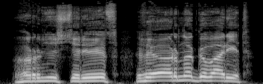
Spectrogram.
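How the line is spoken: Shouting stout man. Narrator (Russian): закричал тучный Ордмайер

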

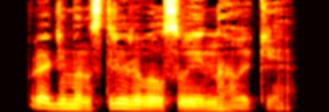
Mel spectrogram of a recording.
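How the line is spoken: Calm reply. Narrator (Russian): спокойно ответил Тапок

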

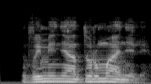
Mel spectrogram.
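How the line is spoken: Snapping. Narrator (Russian): огрызнулся Лопатин

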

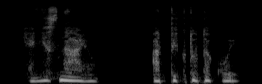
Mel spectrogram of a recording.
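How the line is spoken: Confused whisper. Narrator (Russian): спросила я шепотом, не понимая, что происходит и где нахожусь

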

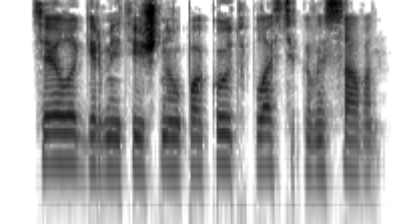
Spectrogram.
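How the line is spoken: Plain. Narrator (Russian): сказал Катлер

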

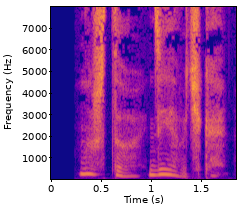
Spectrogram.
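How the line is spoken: Said tenderly. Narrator (Russian): ласково проговорила

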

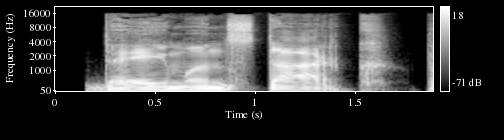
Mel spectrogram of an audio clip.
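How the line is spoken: Roaring giant. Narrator (Russian): проревел гигант

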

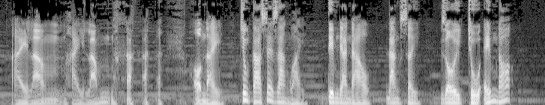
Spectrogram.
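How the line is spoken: Laughing loudly. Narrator (Vietnamese): cười lớn

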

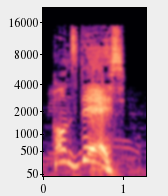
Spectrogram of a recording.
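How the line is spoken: Someone shouting. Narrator (Russian): выкрикнул кто-то

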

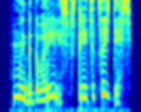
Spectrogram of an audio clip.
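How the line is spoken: Hissing. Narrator (Russian): прошипела Ярослава

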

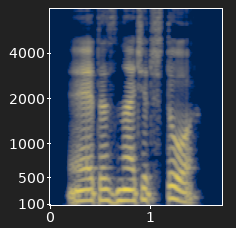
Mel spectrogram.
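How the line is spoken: Angry. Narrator (Russian): зло уточнил блондин

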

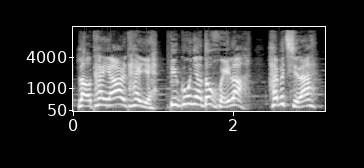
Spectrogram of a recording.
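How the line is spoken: Chuckling. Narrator (Chinese): 齐木典呵呵一笑

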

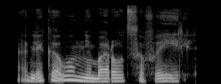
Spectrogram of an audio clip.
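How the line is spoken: Tired question. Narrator (Russian): спросил он устало

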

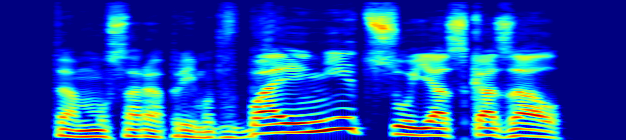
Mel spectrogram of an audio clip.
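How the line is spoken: Doctor barking. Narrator (Russian): рявкнул врач

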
